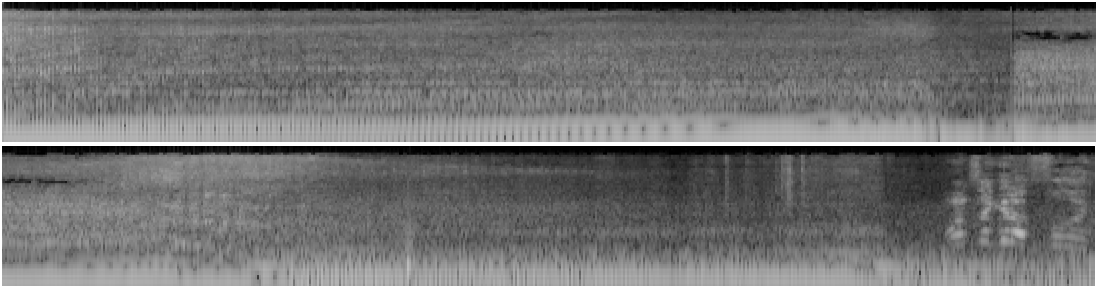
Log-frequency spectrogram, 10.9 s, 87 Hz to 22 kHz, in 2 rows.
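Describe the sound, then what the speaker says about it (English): A Volvo 760 station wagon's engine revs loudly and steadily up and down, with pitch climbing and dropping several times across the clip, and voices talking close by throughout. "This is the elegant new Volvo 760 station wagon."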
